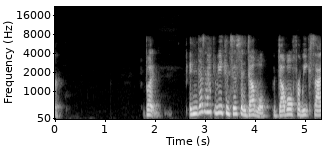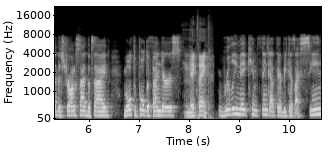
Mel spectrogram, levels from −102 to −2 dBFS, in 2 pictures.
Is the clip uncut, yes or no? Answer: no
